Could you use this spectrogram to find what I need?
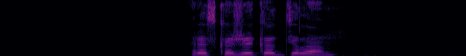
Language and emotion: Russian, neutral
